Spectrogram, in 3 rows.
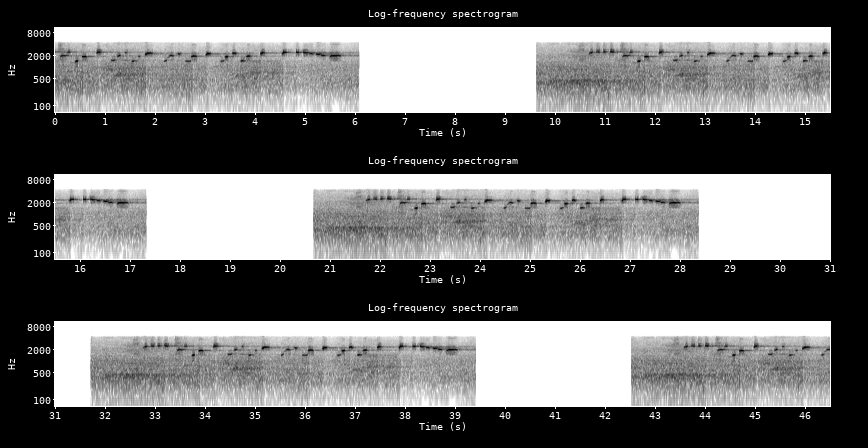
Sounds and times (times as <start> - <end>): Whistling: 0.0 - 5.9, 10.7 - 17.2, 21.7 - 28.2, 32.8 - 39.4, 43.6 - 46.5.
